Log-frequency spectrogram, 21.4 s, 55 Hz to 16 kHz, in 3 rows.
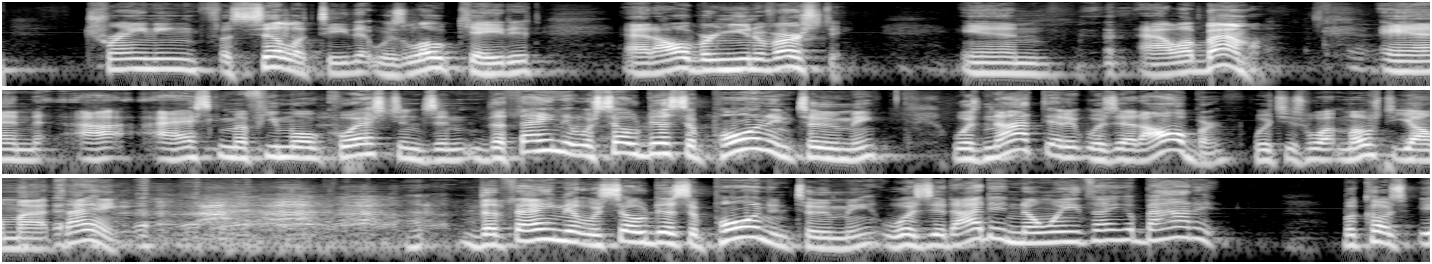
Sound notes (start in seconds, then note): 14.4 laughter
